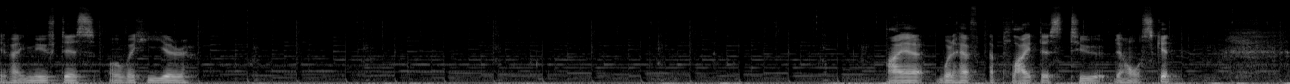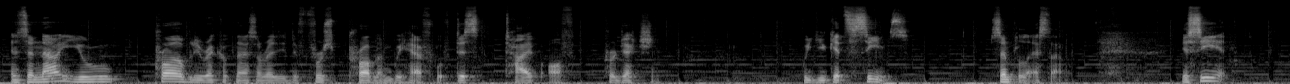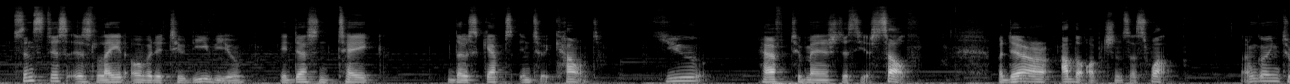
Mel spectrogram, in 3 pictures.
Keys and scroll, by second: 17.5 F2, 20.7 alt+7, 25.8 F1.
